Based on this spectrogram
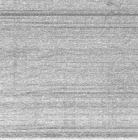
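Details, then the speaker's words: Cheap Chinese pottery wheel running: a quiet motor hum with faint squeaks and dry rubbing noises on top. Not really noisy and fine for studio throwing; the cause of the light rub is not identified. "You will hear it making certain squeaks and rubbing noises. Same with that one over there. It makes some noises."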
